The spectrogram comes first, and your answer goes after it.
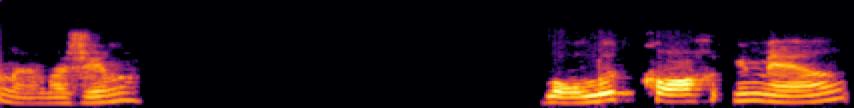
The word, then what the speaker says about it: corps: Eu não pronuncio aquele P nem aquele S. Porque corps, como é que se escreve? C-O-R-P-S. É corpo, né? E eu vou dizer o quê? Le corps. Eu digo só corps. Não pronuncio, deixa eu ver, duas letras eu não pronuncio.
